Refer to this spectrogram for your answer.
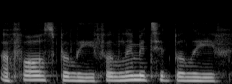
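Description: A woman with an American accent speaks at a medium pitch in a warm tone. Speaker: spiritual teacher leading daily prayer. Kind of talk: fervent affirmative prayer, repeated gratitude declarations building to triple amen. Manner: warm, rhythmic, incantatory, swelling with emphatic repetition; affectionate, laughs often, gushing.

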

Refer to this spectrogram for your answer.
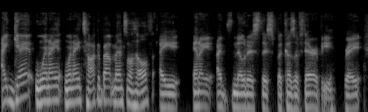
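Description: With an American accent and a normal speaking voice, a man talks at a moderate pace with ordinary pitch variation, the sound dry and close with no echo against a quiet background. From Colorado, US (Aurora). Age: 30s. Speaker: musician, songwriter. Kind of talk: casual chat. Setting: video call.

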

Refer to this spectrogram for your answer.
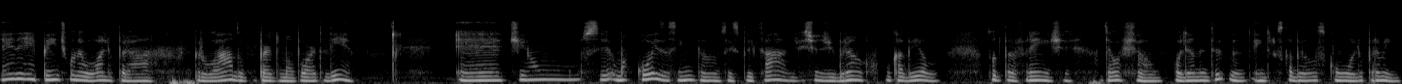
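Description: Speaking fairly quickly, a woman uses a medium pitch and fairly even intonation in a dark, mellow, somewhat breathy tone. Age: 20s. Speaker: listener sharing a story. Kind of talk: recorded personal story.

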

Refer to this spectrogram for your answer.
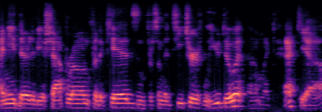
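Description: A man speaks with an American accent. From US, Washington DC. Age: 50s. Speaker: baseball fan, former stadium grounds crew. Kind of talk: casual interview chat.

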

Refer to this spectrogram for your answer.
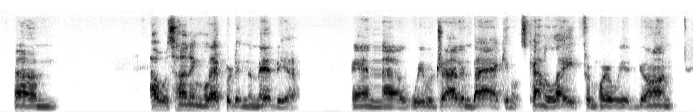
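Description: A man talks at a fairly quick pace with a Texan accent. His pitch varies in an ordinary way. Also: medium pitch for a man. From West Texas. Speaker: rancher and safari hunter. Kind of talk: interview storytelling.

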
